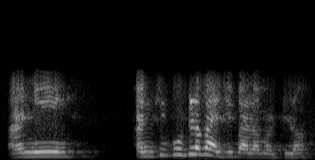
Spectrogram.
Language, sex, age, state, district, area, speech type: Marathi, female, 30-45, Maharashtra, Nagpur, urban, conversation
